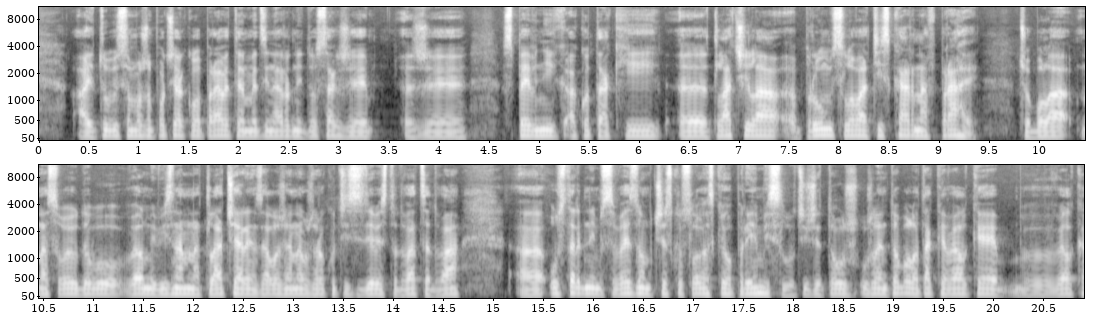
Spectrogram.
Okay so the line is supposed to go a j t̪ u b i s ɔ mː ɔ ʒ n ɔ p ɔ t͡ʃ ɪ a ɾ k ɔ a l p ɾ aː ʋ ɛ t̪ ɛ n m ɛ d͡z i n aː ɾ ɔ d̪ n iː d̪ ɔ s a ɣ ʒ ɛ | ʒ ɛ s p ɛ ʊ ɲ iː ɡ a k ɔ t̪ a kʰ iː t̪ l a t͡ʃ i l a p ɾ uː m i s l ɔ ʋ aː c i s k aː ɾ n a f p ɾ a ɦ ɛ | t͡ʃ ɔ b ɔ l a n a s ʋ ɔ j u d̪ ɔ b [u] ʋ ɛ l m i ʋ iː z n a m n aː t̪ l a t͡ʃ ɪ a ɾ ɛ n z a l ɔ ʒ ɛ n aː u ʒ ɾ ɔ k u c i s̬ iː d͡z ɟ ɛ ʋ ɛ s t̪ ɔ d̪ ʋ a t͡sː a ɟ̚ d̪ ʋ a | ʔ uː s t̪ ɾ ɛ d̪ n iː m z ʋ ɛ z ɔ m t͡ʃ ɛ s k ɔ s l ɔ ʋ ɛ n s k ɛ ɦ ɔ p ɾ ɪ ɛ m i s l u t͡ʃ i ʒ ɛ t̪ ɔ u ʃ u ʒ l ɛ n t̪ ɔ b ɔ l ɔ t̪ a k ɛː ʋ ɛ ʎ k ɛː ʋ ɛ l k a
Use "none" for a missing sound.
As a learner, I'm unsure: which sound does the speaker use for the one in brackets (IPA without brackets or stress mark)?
u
